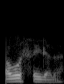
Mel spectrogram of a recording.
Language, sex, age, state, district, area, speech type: Bengali, male, 30-45, West Bengal, North 24 Parganas, urban, conversation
